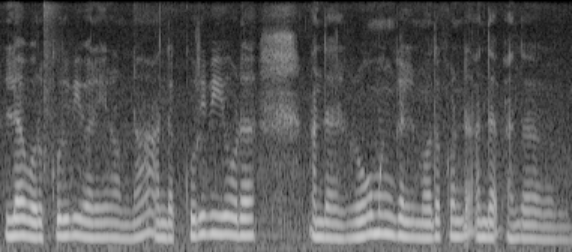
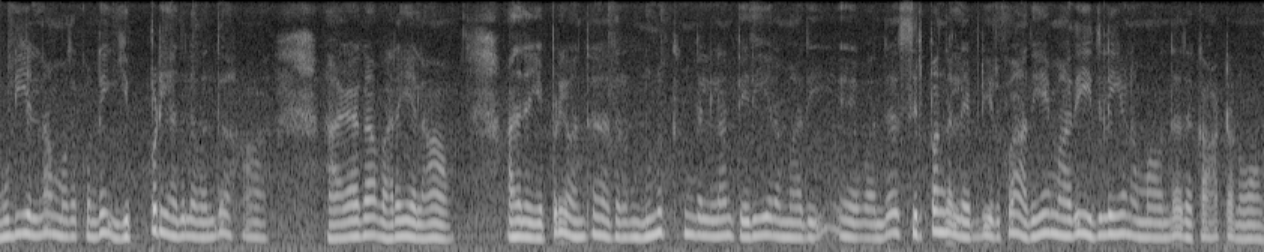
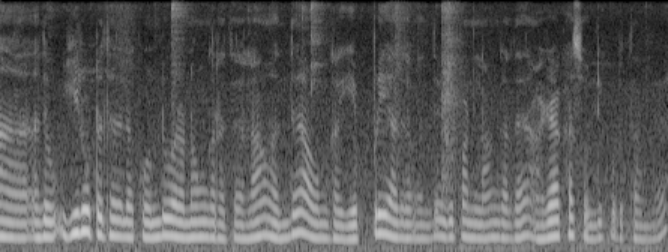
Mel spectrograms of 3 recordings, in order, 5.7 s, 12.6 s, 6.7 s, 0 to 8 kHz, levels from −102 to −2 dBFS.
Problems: none marked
